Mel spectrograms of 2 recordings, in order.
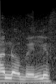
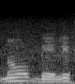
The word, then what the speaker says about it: Nobeleaf: Berarti bacanya itu no belief. Nobel leaf. No belief. Soalnya kan dari dulu waktu sering dapat event sepanggung makanya kan aku sebutnya cuma no belief.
